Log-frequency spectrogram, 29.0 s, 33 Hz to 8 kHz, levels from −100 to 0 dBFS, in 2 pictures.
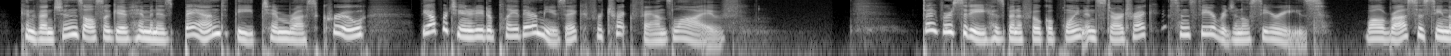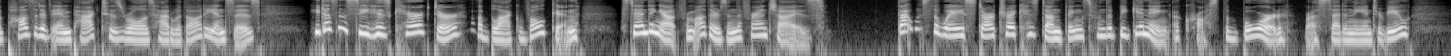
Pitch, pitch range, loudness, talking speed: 215 Hz, 170-280 Hz, -19 LUFS, 170 wpm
